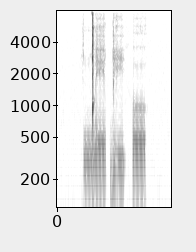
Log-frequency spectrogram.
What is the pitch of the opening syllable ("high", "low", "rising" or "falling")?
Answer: low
